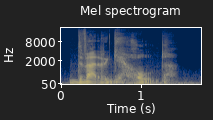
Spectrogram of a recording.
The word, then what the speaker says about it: Dverghold: That's at least how you say it, dverg. Dverghold. It's like dwarf, but cool.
